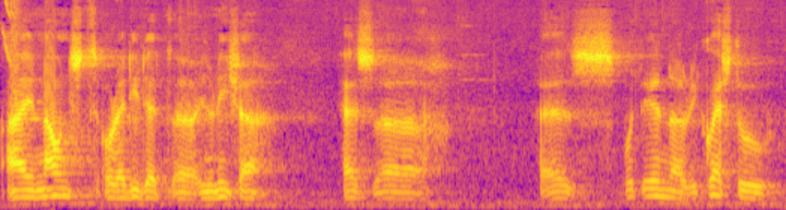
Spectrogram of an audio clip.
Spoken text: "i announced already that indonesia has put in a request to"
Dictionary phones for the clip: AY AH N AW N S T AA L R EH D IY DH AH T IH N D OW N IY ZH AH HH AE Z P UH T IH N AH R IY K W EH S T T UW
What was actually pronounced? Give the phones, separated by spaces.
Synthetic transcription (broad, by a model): AY AH N AW N S T AA L R EH D IY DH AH T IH N D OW N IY SH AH HH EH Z P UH T IH N AH R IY K W EH S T T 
